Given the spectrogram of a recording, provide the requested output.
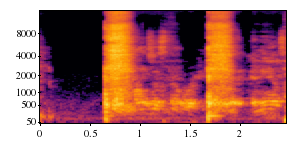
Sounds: Sniff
